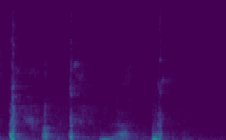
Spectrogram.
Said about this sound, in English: picked up this cough yesterday, or day before yesterday, so pardon me.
